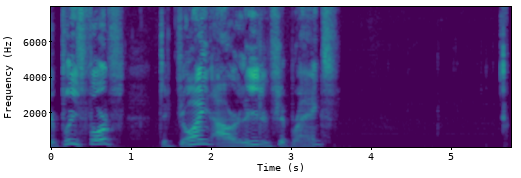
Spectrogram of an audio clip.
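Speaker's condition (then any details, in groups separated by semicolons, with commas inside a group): Parkinson's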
